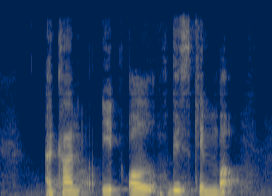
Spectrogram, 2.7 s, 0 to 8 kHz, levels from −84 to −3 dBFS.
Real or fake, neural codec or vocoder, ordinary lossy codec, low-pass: fake; codec, 44.1 kHz, 2.6 kbps, DAC; none; 7.2 kHz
